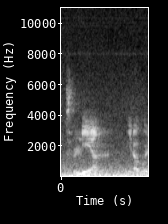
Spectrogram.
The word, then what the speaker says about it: boolean: 논리연산을 담을 그릇은 불리안이라고 읽습니다. 얘는 불린 타입이어야 돼요.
